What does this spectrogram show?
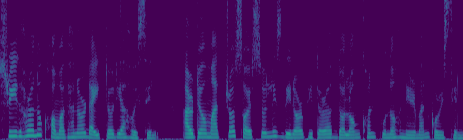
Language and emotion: Assamese, neutral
